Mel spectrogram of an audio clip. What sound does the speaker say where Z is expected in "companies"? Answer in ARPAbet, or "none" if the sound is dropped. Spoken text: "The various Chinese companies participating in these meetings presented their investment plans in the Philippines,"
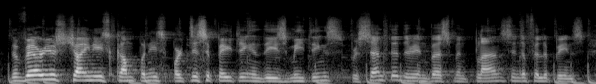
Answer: S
